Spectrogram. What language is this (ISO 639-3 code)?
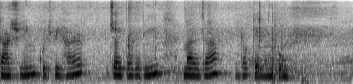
nep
